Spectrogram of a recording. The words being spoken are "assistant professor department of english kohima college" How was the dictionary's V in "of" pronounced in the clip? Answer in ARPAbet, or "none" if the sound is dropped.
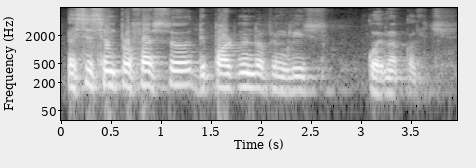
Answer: P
